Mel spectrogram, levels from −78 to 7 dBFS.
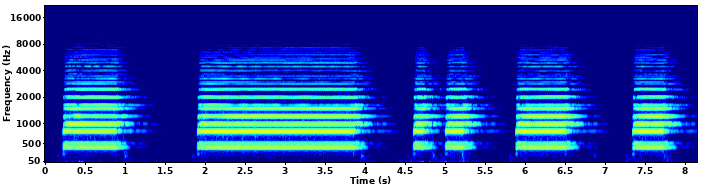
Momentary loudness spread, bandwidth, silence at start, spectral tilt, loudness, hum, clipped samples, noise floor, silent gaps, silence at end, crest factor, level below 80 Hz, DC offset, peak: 11 LU; 9 kHz; 0.2 s; -0.5 dB/octave; -26 LUFS; none; under 0.1%; -75 dBFS; none; 0.2 s; 12 dB; -76 dBFS; under 0.1%; -14 dBFS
